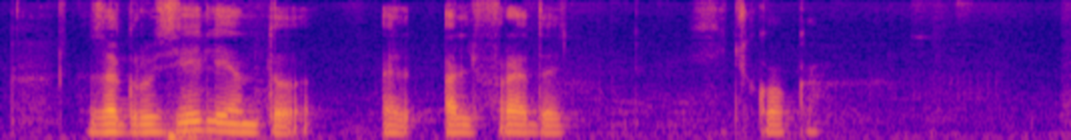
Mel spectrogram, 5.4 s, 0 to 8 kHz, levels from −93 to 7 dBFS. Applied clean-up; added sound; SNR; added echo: none; none; none; none.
